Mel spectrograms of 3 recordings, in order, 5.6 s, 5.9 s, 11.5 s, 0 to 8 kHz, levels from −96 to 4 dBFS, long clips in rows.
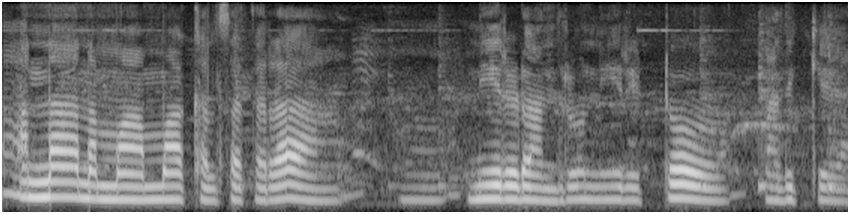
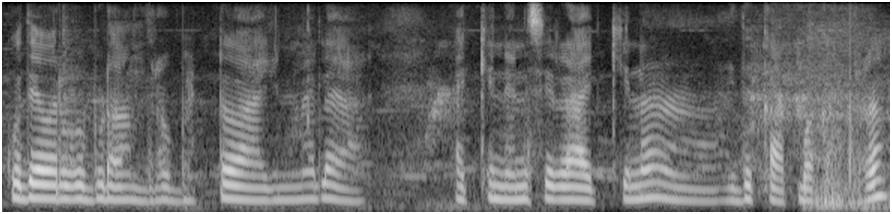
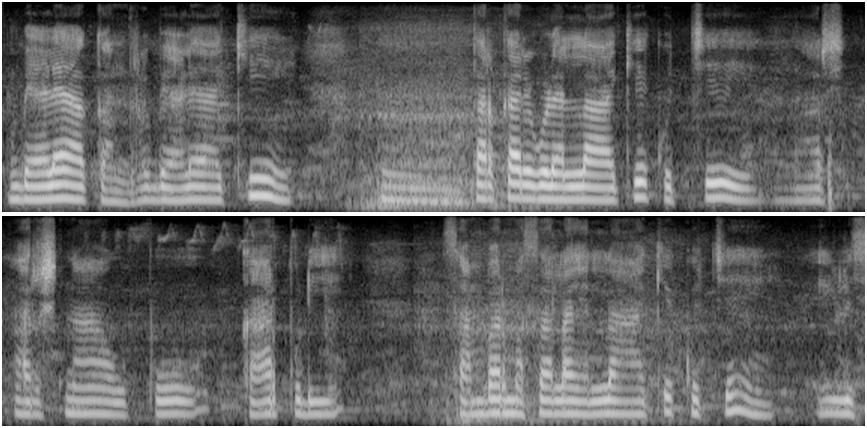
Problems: none marked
